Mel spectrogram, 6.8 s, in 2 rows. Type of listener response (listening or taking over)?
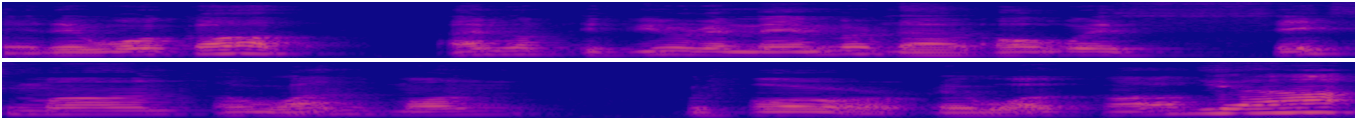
taking over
